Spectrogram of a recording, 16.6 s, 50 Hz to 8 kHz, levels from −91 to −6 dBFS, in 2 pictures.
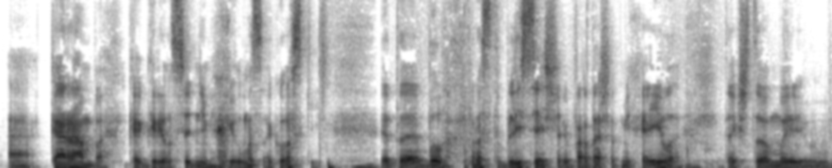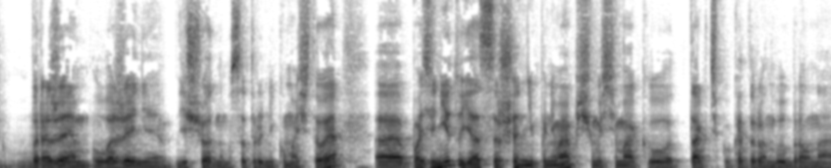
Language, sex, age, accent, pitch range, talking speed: Russian, male, 20-39, native, 85-100 Hz, 135 wpm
